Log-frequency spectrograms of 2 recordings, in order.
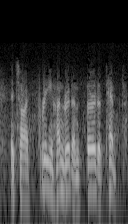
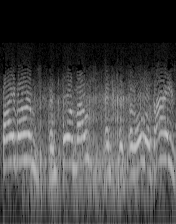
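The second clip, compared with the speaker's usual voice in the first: much higher, frantic panic at the monster; panicked alarm; 13 semitones higher than usual. Acted. Scientist sees a monster rise from his test tube, panicked and much higher. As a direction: shriek out the horror as it crawls out.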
